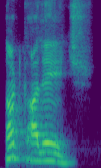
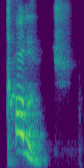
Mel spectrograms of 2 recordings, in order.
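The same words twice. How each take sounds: First: "college" evenly, no raised syllable; unstressed college. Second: "College" with COL raised high; stress on COL. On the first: Teacher to class: show the wrong even stress. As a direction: say "college" flat and level. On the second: Teacher to class: model the stressed first syllable. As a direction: push up the first part of "College". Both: Shown as a demonstration.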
